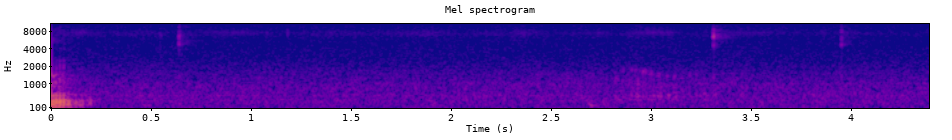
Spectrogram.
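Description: Near silence with three faint, sharp computer mouse clicks: one about half a second in, two close together near the end.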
